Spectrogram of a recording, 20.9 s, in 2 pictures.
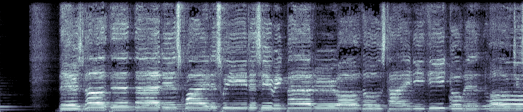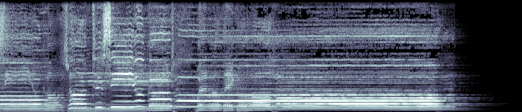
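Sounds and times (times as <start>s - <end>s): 
tenor singing: 1.2s - 19.8s.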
